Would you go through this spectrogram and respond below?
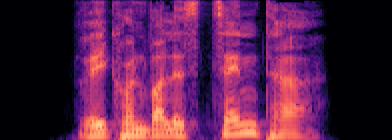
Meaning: inflection of rekonvaleszent: 1. strong/mixed nominative masculine singular 2. strong genitive/dative feminine singular 3. strong genitive plural
- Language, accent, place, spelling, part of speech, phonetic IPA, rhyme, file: German, Germany, Berlin, rekonvaleszenter, adjective, [ʁekɔnvalɛsˈt͡sɛntɐ], -ɛntɐ, De-rekonvaleszenter.ogg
